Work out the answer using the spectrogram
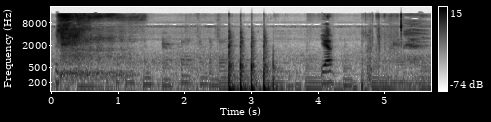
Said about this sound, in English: So, my boss told me, because we were still on the phone, and I was on the phone for a while, and my boss knocked on the door. I can't believe he knocked on the door.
